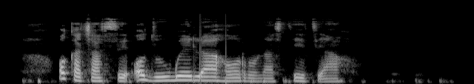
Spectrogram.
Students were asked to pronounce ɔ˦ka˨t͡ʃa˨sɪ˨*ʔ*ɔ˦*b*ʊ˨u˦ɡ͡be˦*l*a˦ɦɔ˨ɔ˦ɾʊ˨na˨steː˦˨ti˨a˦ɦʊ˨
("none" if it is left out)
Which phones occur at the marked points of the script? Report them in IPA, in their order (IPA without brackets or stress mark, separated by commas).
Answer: ʔ, d, l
